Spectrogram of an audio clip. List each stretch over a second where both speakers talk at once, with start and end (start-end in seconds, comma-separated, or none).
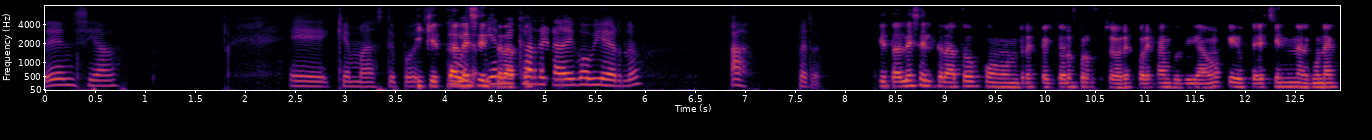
3.7-4.9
